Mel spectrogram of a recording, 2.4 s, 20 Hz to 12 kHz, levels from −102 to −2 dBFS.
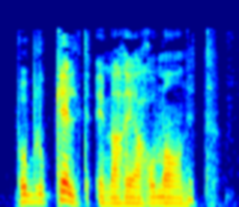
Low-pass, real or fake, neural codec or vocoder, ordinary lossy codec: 7.2 kHz; real; none; MP3, 64 kbps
